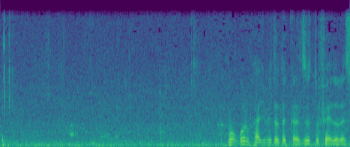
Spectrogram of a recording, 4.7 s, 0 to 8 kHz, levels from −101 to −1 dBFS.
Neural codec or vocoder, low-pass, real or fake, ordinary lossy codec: none; 7.2 kHz; real; none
